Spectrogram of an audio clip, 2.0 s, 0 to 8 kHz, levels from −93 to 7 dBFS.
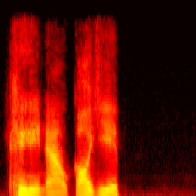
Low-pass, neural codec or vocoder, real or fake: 7.2 kHz; codec, 16 kHz, 0.8 kbps, ZipCodec; fake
